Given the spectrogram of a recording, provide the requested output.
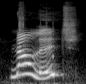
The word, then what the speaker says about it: knowledge: because he's intelligent so knowledge it's again the k is silent and the correct pronunciation is knowledge like with the n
